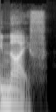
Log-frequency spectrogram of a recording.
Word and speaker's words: knife: The K at the beginning is never pronounced. It is simply knife.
